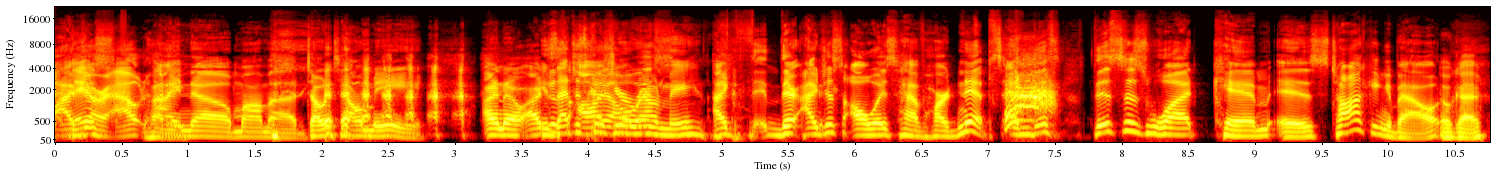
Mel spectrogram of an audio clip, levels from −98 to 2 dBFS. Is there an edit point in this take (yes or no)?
no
